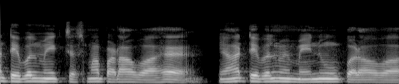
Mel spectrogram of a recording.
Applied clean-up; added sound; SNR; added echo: neural mask model Resemble Enhance denoiser.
